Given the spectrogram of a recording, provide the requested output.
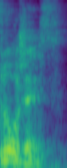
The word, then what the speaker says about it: Bourges: de bêtises bon geste ça se prononce Bourges de la merde dit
